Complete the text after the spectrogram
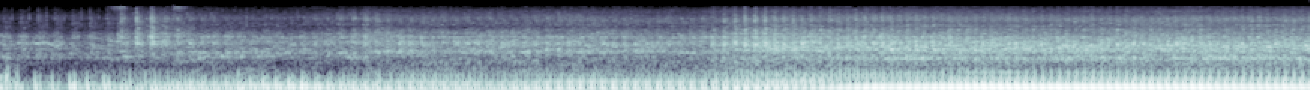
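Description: A small tractor engine chugs steadily outdoors and grows louder as it comes closer.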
